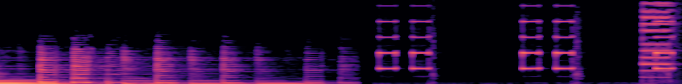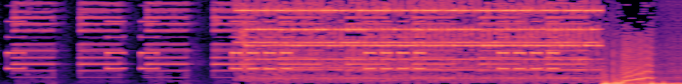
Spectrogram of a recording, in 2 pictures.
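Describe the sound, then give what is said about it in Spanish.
An electronic alarm clock goes off: a short melodic chime, then paired beeps in bursts that speed up into a loud, continuous shrill ringing, cut off abruptly at the end. “Sabemos lo mucho que odias este sonido. Nosotros también. Mejor inicia tu día con Wake Coupé.”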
